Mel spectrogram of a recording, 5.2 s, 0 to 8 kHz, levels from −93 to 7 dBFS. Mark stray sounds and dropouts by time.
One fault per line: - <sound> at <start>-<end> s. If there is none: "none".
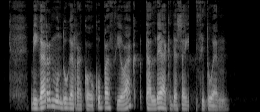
- dropout at 3.8-3.9 s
